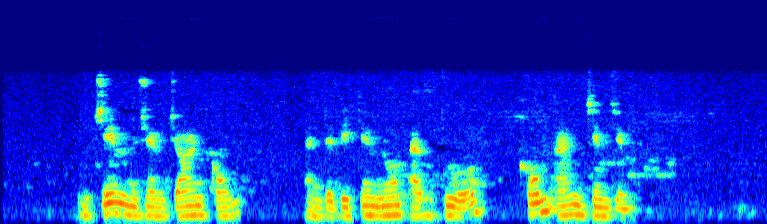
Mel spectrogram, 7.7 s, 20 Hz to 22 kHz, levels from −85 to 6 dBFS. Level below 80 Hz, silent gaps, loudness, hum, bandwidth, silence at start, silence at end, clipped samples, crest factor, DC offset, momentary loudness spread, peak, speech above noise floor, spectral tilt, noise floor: -58 dBFS; none; -20 LUFS; none; 7 kHz; 0.8 s; 0.95 s; under 0.1%; 18 dB; under 0.1%; 12 LU; -4 dBFS; 39 dB; -6.5 dB/octave; -59 dBFS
